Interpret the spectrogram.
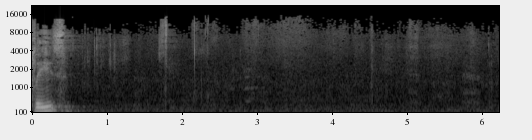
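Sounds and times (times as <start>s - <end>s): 
audience turning Bible pages in a large room: 0.7s - 2.5s.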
